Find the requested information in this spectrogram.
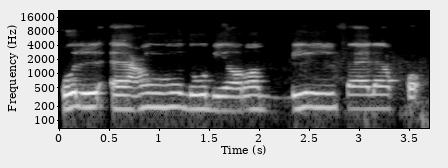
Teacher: Dalam 5 huruf qalqalah ni, huruf ta dan qaf adalah huruf isti'la. Menjadikan qalqalah dia qalqalah yang tebal.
